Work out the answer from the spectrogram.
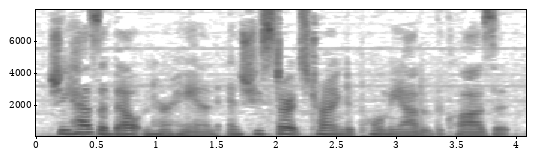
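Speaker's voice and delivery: ordinary delivery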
